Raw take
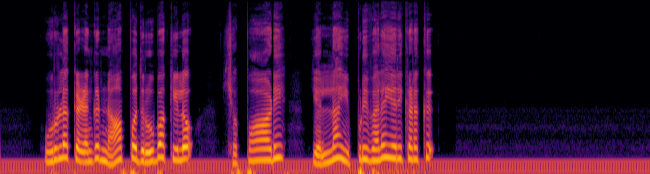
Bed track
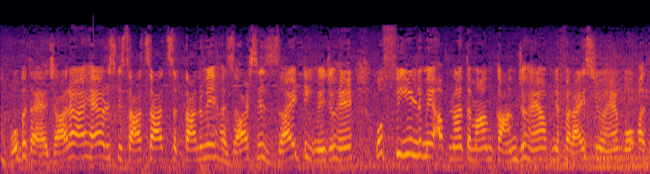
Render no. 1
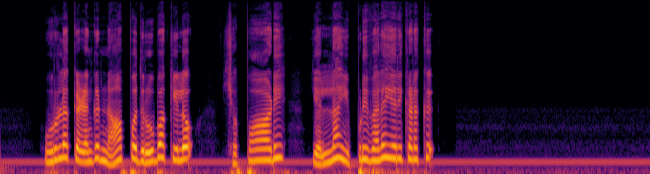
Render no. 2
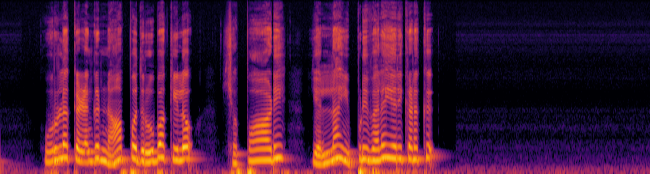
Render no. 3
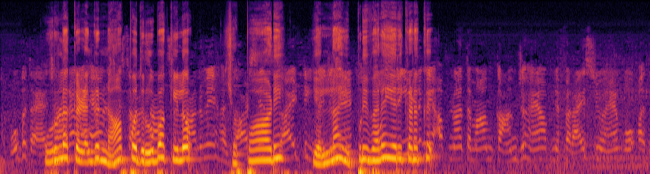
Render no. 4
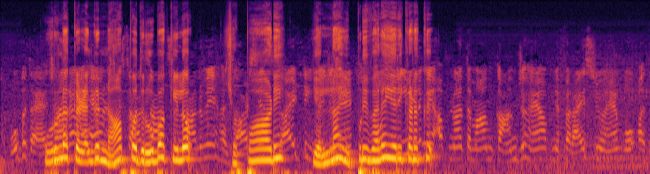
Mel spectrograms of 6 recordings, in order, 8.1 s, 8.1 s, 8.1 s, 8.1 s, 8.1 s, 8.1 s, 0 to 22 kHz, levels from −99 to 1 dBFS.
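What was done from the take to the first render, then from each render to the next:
de-hum 50 Hz, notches 3
tone controls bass +5 dB, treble +15 dB; notches 50/100/150/200/250/300/350/400 Hz
add bed track -15.5 dB
gain +3.5 dB; limiter -2 dBFS, peak gain reduction 2 dB

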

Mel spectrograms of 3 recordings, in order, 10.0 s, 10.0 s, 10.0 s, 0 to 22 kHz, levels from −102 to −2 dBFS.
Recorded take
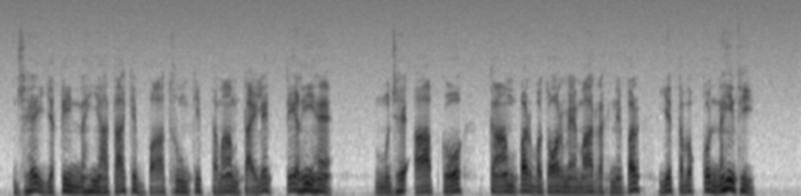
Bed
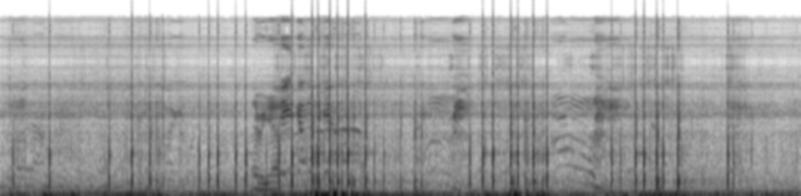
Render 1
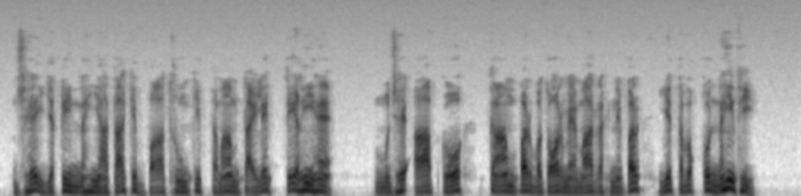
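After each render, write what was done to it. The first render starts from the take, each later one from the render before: noise print and reduce 10 dB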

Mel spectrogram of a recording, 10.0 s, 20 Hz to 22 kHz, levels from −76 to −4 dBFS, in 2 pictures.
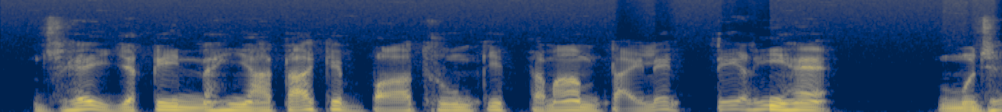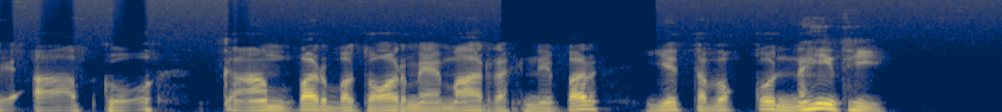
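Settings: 3.07–3.85 compressor, threshold -23 dBFS; 4.71–6.26 negative-ratio compressor -22 dBFS, ratio -0.5; 7.51–8.29 air absorption 160 m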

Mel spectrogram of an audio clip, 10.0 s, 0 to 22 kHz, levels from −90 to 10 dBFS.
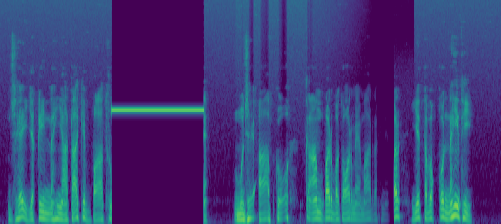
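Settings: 2.23–4.08 bleep 2910 Hz -11 dBFS; 4.74–5.41 bell 120 Hz +10 dB 1.2 oct; 6.11–7.88 studio fade out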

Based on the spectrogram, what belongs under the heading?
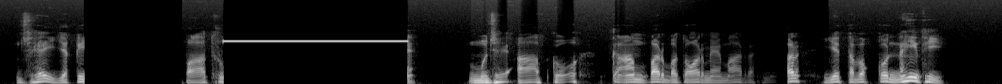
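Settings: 0.84–1.82 mute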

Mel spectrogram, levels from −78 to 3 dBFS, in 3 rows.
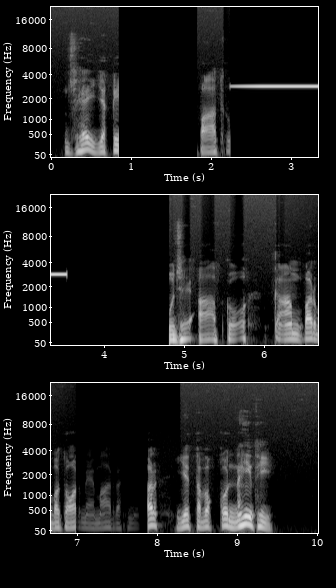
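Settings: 2.15–2.63 fade in linear, from -23.5 dB; 3.53–4.81 mute; 6.98–7.89 fade in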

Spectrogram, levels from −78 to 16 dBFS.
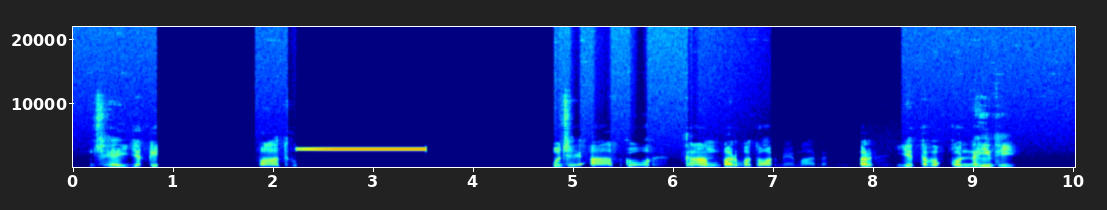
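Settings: Bessel high-pass 700 Hz, order 8; dynamic EQ 1300 Hz, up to +6 dB, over -45 dBFS, Q 5.7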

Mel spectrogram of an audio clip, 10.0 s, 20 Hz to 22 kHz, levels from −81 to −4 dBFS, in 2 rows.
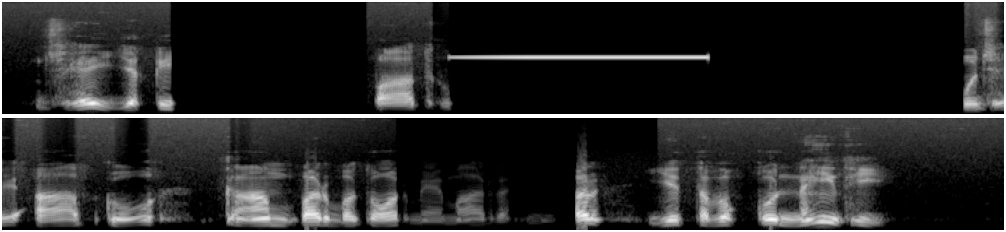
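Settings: small resonant body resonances 230/410 Hz, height 15 dB, ringing for 30 ms; hard clip -5 dBFS, distortion -32 dB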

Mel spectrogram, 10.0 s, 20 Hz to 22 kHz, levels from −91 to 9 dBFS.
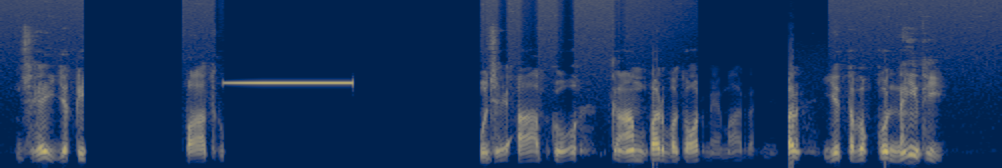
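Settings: gain -6 dB

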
